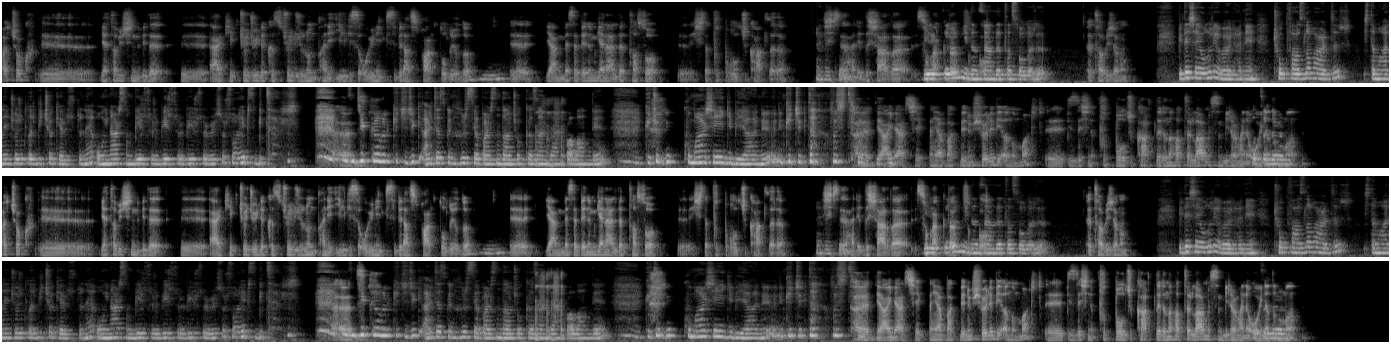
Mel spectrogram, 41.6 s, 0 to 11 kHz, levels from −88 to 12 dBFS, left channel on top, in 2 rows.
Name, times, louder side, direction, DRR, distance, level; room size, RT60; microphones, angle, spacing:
voice 1, 0.0-2.4 2.7-7.0 7.6-7.9 8.2-9.8 10.1-11.7 12.3-14.8 16.3-16.9 25.7-26.1 28.8-29.2 30.5-30.7 33.5-40.2, right 7 dB, 70° right, 0.4 m, -31 dB
voice 2, 7.2-7.5 12.2-12.9 13.8-15.7 17.3-20.2 20.5-25.2 25.5-33.8 34.1-34.2 39.6-40.3, left 3 dB, 75° left, 0.6 m, -25 dB
2.4 x 2.4 x 3.1 m
head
